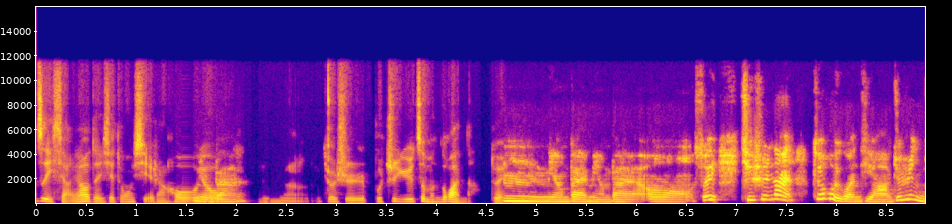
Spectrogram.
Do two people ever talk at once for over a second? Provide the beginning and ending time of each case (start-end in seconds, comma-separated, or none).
none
